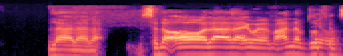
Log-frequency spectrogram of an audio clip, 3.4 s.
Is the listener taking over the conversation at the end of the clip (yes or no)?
yes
